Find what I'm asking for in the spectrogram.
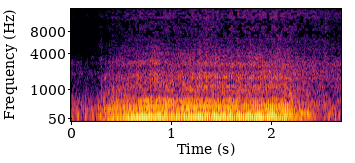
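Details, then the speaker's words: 2019 Honda Forza 350/300 single-cylinder scooter after chassis repair, on test ride with full throttle then full braking: engine revs smoothly and evenly, earlier vibration and rattle gone. "불에 앞에 땡겼다가 브레이킹 앞에 땡겼다가 브레이킹 했을 때 떨림이 없죠"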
